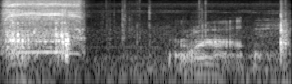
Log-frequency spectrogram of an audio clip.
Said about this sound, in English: I'm going to drill this hole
